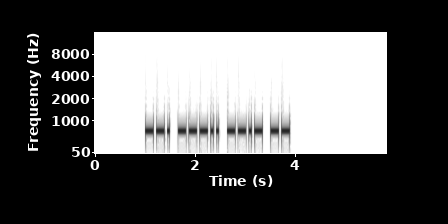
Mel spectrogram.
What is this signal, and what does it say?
Morse code, heard as a keyed tone, about 23 wpm, 700 Hz. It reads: G8QM
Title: DXCC-100 Call Signs - 4 Characters - 22wpm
